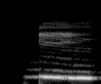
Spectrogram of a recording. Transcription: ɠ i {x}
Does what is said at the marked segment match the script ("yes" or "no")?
no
